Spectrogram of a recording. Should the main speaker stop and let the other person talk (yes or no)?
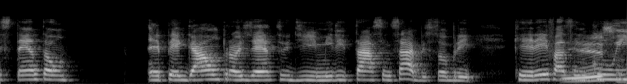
no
